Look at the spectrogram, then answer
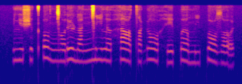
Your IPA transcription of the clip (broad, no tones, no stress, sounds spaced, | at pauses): lʲ ʌ ʃ ə kʼ ɔ ŋ͡ǀ ɔ ɾ ø ɳ a ŋ͡ǀ i l ʌ h a tˤ ə ɡ ɔ h e p ʌ m i p o zˤ ø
